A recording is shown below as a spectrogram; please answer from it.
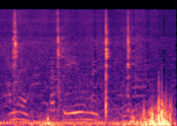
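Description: Metal spatula stirring fried noodles in a wok, sizzling, with several sharp clanks of the spatula against the wok.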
